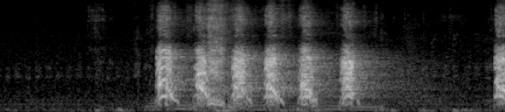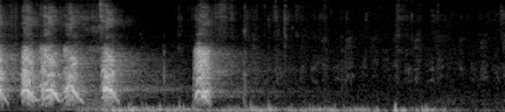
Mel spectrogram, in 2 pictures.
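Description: Hound barking at a trapped raccoon: a quick volley of about six barks, then a second volley of about five, then one more bark. A faint low rumble runs under the last few seconds.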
